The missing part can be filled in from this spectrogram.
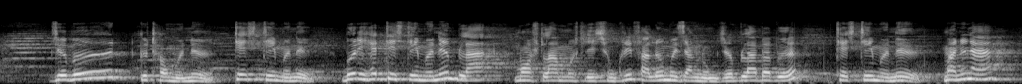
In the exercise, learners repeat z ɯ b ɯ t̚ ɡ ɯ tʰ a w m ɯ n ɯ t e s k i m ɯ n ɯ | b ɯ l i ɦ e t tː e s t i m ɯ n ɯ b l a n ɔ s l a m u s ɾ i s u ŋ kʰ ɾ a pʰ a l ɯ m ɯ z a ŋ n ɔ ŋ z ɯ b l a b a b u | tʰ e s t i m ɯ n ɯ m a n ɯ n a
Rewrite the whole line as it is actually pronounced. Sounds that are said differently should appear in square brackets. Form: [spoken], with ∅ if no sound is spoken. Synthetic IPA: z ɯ b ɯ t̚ ɡ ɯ tʰ a w m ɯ n ɯ t e s [t] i m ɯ n ɯ | b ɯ [ɾ] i ɦ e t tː e s t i m ɯ n ɯ b l a [m] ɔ s l a m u s [l] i s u ŋ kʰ ɾ [i] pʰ a l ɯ m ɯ z a ŋ n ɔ ŋ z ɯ b l a b a b [ɯ] | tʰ e s t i m ɯ n ɯ m a n ɯ n a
